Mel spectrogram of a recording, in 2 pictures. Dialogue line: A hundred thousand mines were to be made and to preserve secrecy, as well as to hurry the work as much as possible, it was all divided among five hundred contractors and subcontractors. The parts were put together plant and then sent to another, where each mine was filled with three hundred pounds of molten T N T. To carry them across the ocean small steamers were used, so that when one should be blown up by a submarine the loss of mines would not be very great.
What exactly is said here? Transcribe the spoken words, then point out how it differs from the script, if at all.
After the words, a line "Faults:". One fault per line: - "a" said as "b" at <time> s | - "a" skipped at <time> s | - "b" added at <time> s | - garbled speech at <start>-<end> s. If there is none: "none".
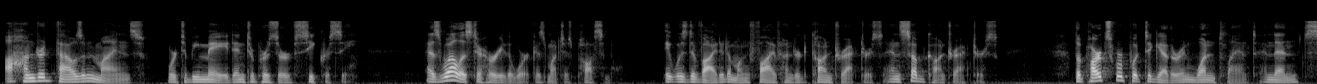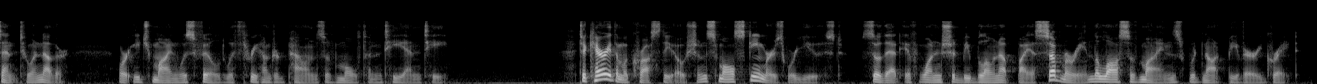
A hundred thousand mines were to be made and to preserve secrecy, as well as to hurry the work as much as possible, it was divided among five hundred contractors and subcontractors. The parts were put together in one plant and then sent to another, where each mine was filled with three hundred pounds of molten T N T. To carry them across the ocean small steamers were used, so that if one should be blown up by a submarine the loss of mines would not be very great.
Faults:
- "all" skipped at 6.9 s
- "in one" added at 11.8 s
- "when" said as "if" at 22.2 s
